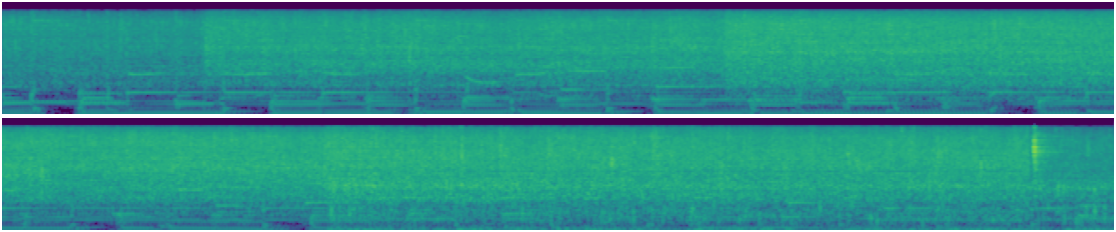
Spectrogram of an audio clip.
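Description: Marinated spicy pork and vegetables (jeyuk bokkeum) sizzling in a nonstick wok over high heat as they are stir-fried. The sizzle grows louder in steps, about a second in, near the middle and again later on.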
